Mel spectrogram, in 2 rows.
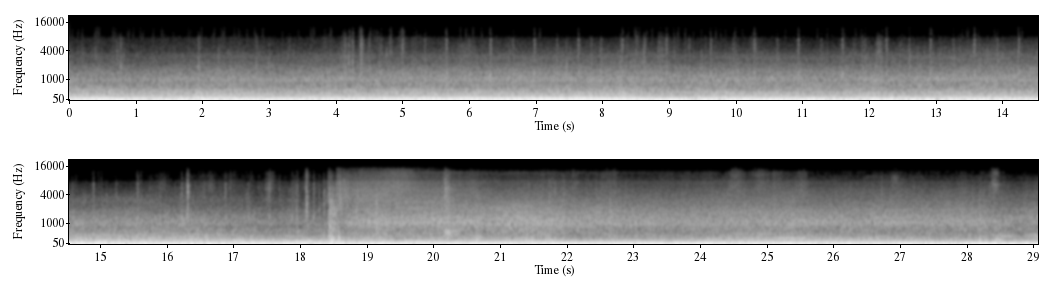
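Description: Mercedes-AMG GLA 45's 2.0-litre turbocharged four-cylinder running at a steady low rumble. A rush of higher noise joins about two-thirds of the way through.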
